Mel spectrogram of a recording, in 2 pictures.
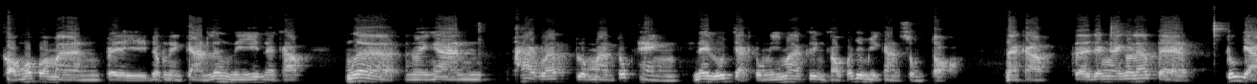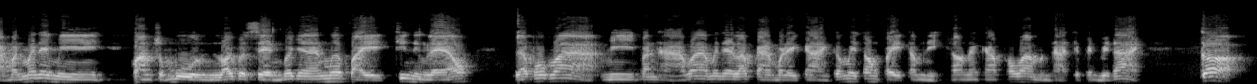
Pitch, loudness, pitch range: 115 Hz, -17 LUFS, 110-130 Hz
